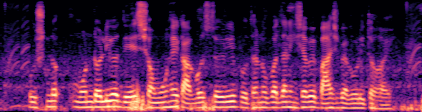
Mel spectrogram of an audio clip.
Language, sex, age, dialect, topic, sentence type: Bengali, male, 18-24, Standard Colloquial, agriculture, statement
